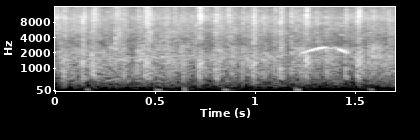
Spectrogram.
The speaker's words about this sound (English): Isn't that great? Let's clap for him. That's 14 to be here.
